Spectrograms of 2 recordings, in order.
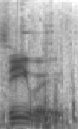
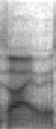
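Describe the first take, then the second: First: The first vowel sounds like 'ee'. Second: The first vowel sounds like 'eye'. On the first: This is the older name used in the French scene. "he used to be called Ziwu for the longest time" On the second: This is the newer name most people now use. "only recently he's been Zaiwu"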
